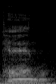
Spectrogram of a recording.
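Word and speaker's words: דמות: 대무트예요. 발음이 대무.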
